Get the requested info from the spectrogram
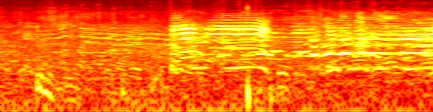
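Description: Voices of nearby spectators talking, getting busier about halfway through, with one sharp knock of a football being kicked about two and a half seconds in.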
